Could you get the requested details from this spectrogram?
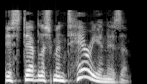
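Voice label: "establishmentarianism", British English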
